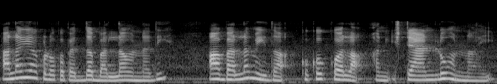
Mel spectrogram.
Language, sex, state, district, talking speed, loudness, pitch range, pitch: Telugu, female, Telangana, Hyderabad, 170 wpm, -19 LUFS, 195-250 Hz, 220 Hz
